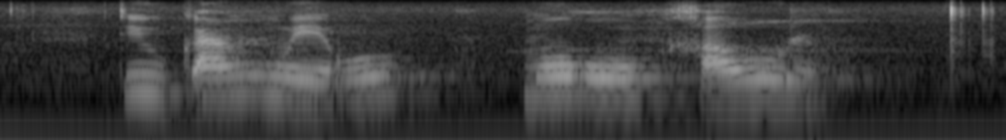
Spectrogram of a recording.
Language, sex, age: Northern Sotho, female, 19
